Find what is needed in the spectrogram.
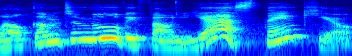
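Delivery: automated, recorded phone-line announcer voice. Remembering calling in for movie tickets, speaker does the Moviefone voice. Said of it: "I always think of the movie phone voice".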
